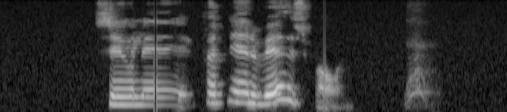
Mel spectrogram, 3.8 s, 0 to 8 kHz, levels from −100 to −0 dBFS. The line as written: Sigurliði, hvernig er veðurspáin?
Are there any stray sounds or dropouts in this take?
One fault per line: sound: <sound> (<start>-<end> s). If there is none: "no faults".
sound: bark (3.0-3.3 s)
